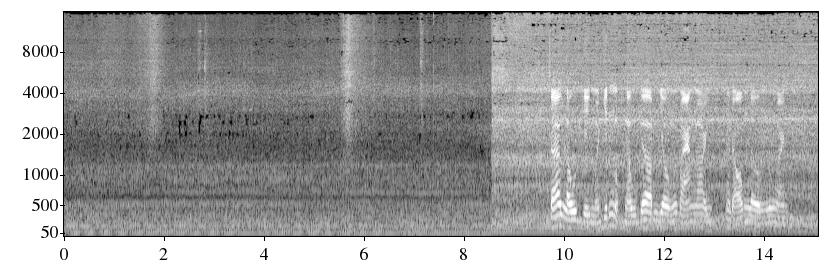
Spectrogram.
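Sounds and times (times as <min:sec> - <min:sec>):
harvester engine idling: 0:00.0 - 0:15.0
faint brief hisses: 0:01.5 - 0:02.1, 0:05.5 - 0:06.1.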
